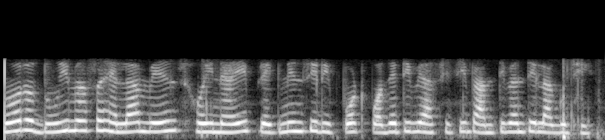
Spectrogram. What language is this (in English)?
Odia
